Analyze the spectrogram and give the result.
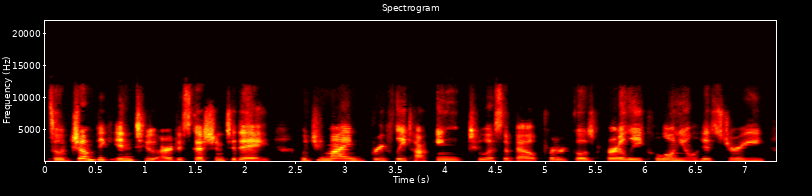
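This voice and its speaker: A woman's voice: mid-range voice, steady tone, moderate pace, few pauses, no room sound, poor audio. A woman hosting a history podcast and interviewing a guest. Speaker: podcast host.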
